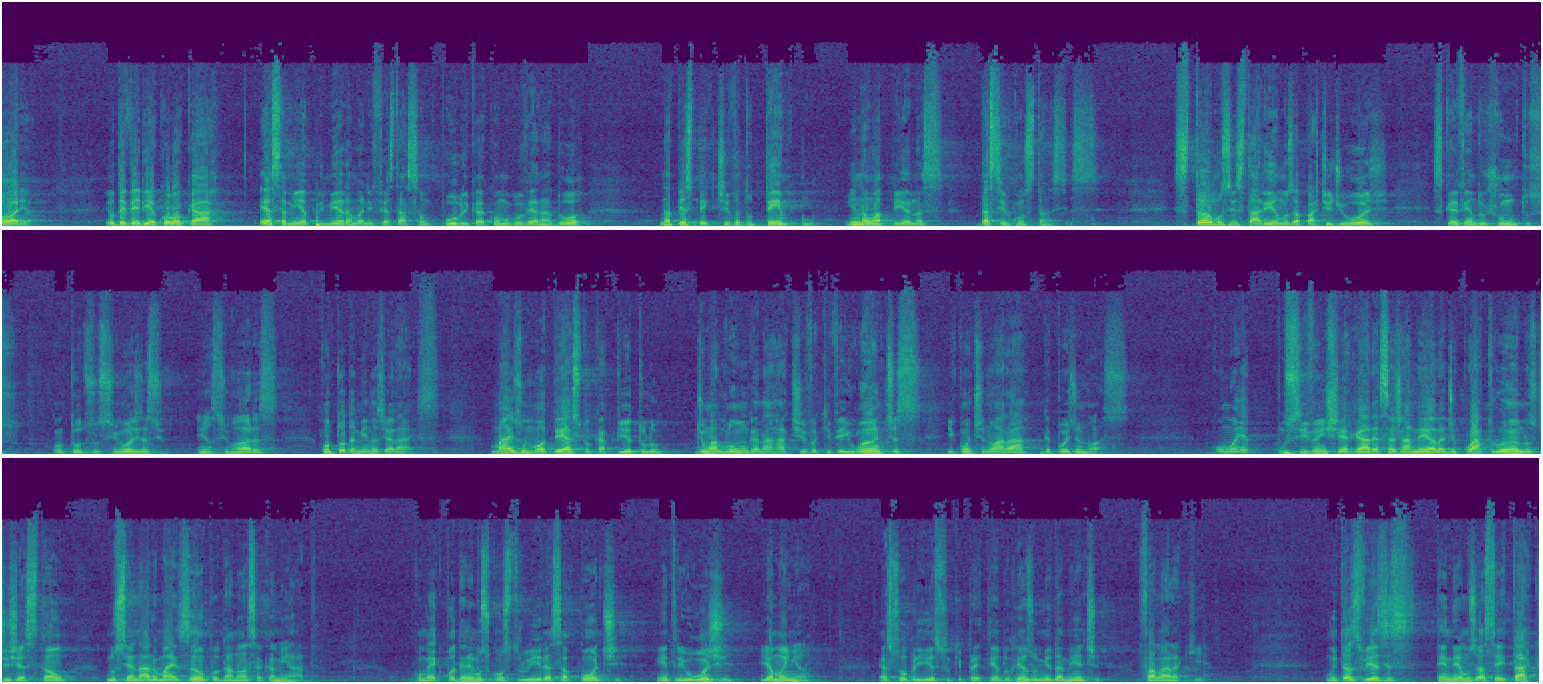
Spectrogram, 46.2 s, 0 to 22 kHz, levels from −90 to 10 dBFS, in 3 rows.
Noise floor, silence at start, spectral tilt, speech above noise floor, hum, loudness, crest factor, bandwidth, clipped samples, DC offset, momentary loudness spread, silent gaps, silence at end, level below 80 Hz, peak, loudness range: -50 dBFS; 0 s; -5 dB/octave; 37 dB; none; -14 LUFS; 14 dB; 18 kHz; under 0.1%; under 0.1%; 15 LU; none; 0 s; -48 dBFS; 0 dBFS; 6 LU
